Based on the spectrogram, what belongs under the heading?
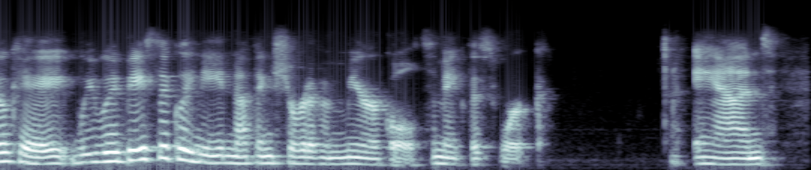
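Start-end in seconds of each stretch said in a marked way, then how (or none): none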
